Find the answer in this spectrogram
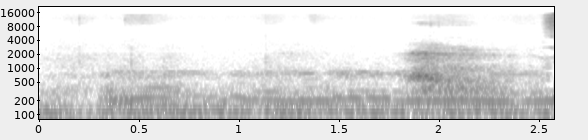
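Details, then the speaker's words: Pet dog sleeping in the background with quite the snore, snoring loudly: low, rumbling snore with a steady nasal drone under faint room noise; snoring. "Y'all, if y'all can hear the snoring in the background, that is my dog. He has quite the snore, but I guess it's better that he snores than barks."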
